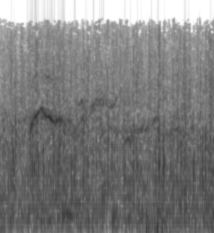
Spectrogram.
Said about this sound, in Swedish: en varm applåd för honom.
